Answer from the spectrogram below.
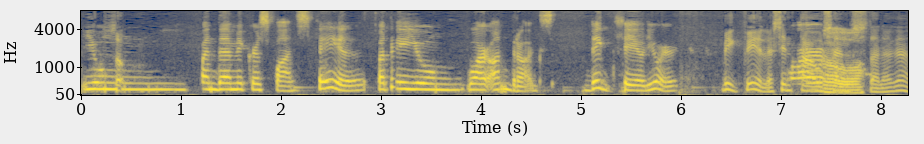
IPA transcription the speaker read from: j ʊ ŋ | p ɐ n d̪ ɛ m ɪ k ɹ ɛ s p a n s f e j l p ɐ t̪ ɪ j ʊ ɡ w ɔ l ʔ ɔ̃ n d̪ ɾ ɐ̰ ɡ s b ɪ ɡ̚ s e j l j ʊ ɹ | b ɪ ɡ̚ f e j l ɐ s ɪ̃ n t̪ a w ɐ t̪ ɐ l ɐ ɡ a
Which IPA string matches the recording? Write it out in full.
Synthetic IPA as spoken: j ʊ ŋ | p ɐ n d̪ ɛ m ɪ k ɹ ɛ s p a n s f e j l p ɐ t̪ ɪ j ʊ ŋ w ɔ ɹ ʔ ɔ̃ n d̪ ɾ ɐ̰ ɡ s b ɪ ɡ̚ f e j l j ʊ ɹ | b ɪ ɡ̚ f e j l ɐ s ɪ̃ n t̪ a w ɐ t̪ ɐ l ɐ ɡ a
